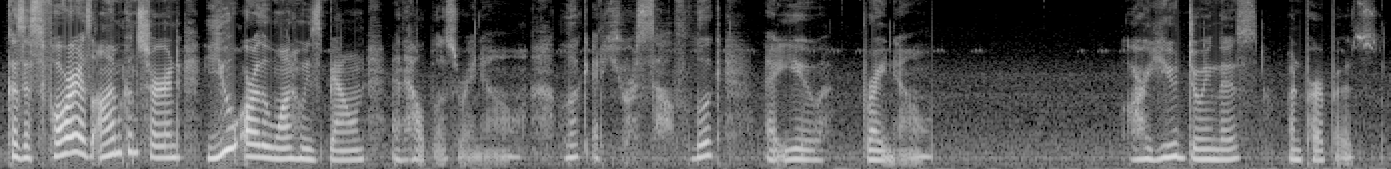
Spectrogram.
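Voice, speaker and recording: Speaking slowly in a mid-range voice, a young woman takes on the role of an obsessive, unstable captor in an audio roleplay. She sounds menacing, moving between hushed whispers and abrupt, sharp outbursts.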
